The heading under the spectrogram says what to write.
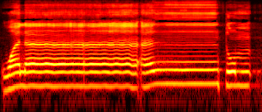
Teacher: Ya, hukum nun mati dengan huruf ta, dia dekat. Nun ujung lidah dengan ta, ujung lidah pangkal gigi seri atas, sehingga tingkat samarnya tinggi. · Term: ikhfa aqrab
